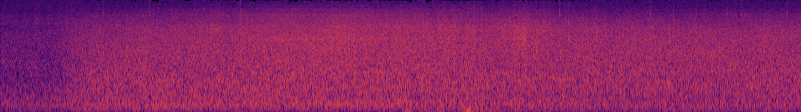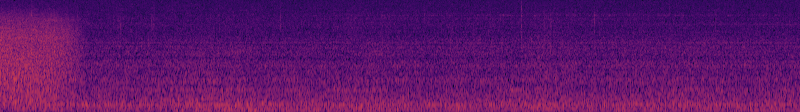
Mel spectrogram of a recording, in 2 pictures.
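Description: Strong storm wind rushing and buffeting the microphone, a hissing gust that holds for about twelve seconds with a sharp thump about seven seconds in, then drops to a lower, duller rumble of wind.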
